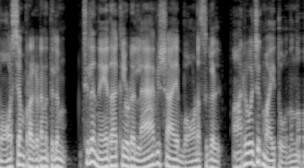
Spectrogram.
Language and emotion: Malayalam, disgusted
